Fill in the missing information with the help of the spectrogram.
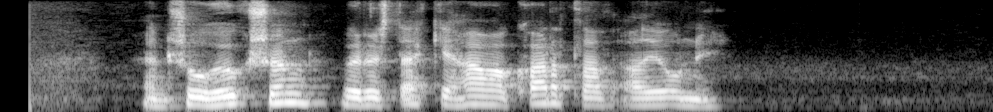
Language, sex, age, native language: Icelandic, male, 50-59, Icelandic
